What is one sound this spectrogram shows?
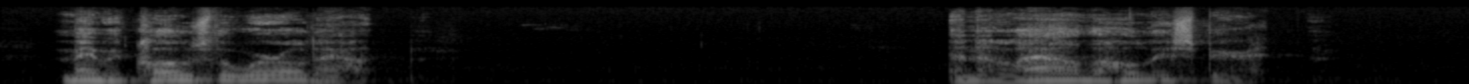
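An elderly man speaks slowly and solemnly into a microphone, in two short phrases.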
